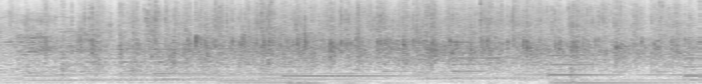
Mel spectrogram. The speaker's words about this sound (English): I'm so happy to see my nutritionist and fitness trainer clapping because I was sure he was going to jump up and say, Pastor, no, enough with the French fries already.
